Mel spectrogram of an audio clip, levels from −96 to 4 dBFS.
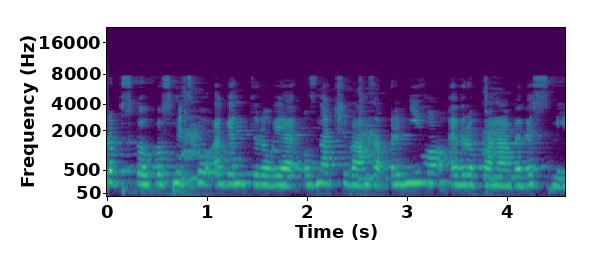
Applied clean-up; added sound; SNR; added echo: classical method WPE with log-MMSE.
